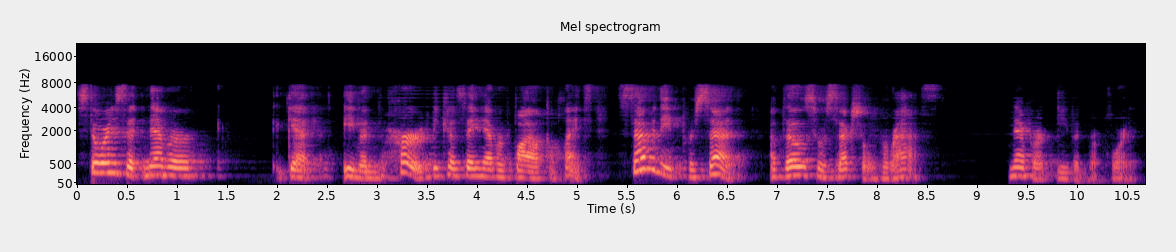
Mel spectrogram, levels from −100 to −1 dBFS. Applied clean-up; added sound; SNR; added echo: neural mask model DeepFilterNet 3.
